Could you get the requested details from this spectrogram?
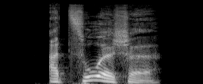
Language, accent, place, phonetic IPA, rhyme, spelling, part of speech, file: German, Germany, Berlin, [aˈt͡soːɪʃə], -oːɪʃə, azoische, adjective, De-azoische.ogg
- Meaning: inflection of azoisch: 1. strong/mixed nominative/accusative feminine singular 2. strong nominative/accusative plural 3. weak nominative all-gender singular 4. weak accusative feminine/neuter singular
